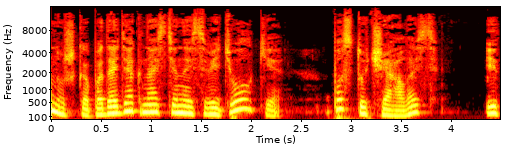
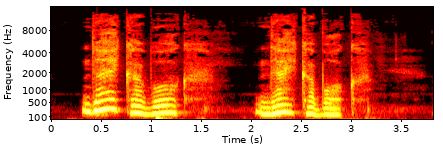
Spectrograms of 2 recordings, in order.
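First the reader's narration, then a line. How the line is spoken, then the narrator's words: Sigh. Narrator (Russian): вздохнула Аксинья Захаровна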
